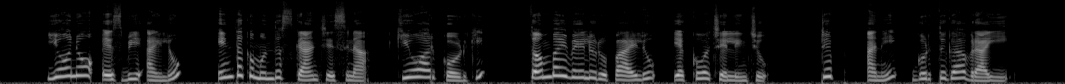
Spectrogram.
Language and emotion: Telugu, neutral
